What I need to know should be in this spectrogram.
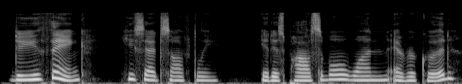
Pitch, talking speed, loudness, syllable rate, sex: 200 Hz, 155 wpm, -18 LUFS, 4.5 syllables/s, female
